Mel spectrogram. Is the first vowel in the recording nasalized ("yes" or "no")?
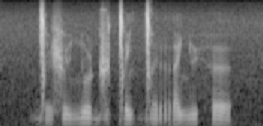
no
